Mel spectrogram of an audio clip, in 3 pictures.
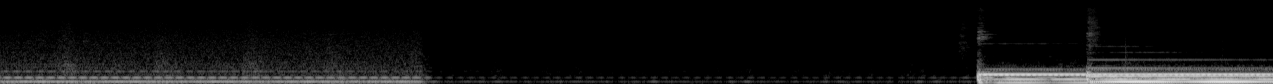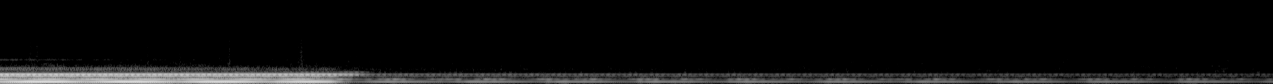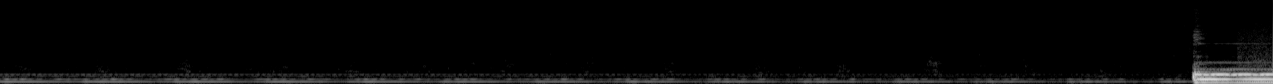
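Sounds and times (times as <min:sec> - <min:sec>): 
Tibetan singing bowl ringing in a sound-healing session: 0:00.0 - 0:04.3, 0:09.8 - 0:27.4, 0:37.4 - 0:38.1.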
